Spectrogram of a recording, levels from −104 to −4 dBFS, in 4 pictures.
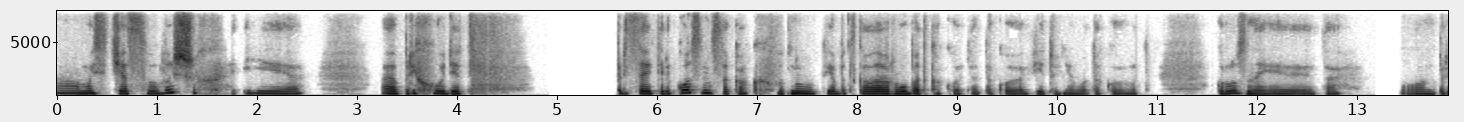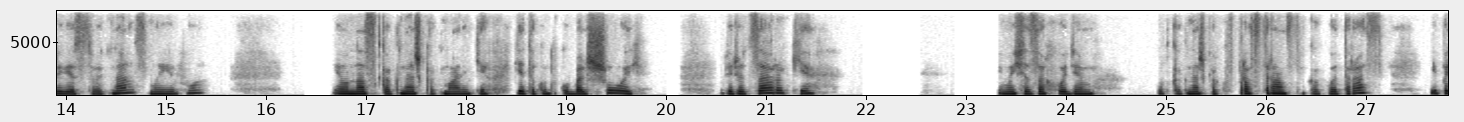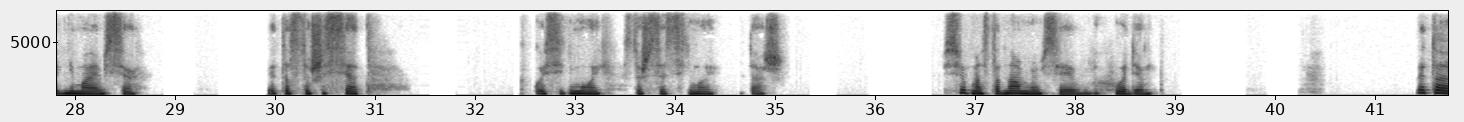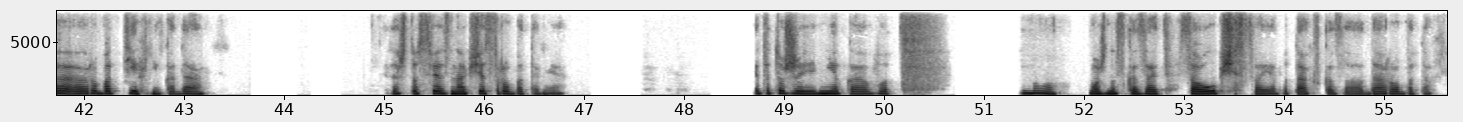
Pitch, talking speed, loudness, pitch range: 195 Hz, 100 wpm, -22 LUFS, 180-210 Hz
